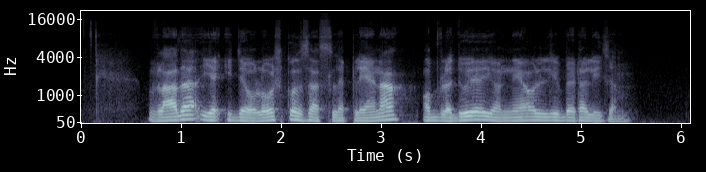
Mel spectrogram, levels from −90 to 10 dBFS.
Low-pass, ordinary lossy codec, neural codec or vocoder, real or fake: 19.8 kHz; Opus, 16 kbps; vocoder, 48 kHz, 128 mel bands, Vocos; fake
